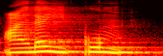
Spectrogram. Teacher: Maka mim sukun dibunyikan dengan jelas. Jadi masih tetap bunyi asalnya M. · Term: izhar syafawi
